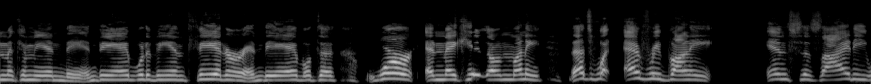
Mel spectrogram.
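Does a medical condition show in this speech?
Yes: cerebral palsy; limited mobility, legs.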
